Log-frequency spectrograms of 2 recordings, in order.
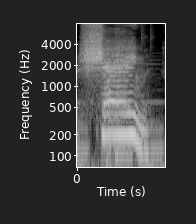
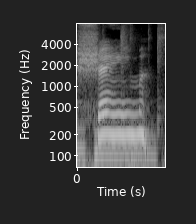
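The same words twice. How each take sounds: First: The word is said with a rough, gritty voice. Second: The word is said in a plain, smooth voice. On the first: "add like roughness to your voice" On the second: "instead of saying shame"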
